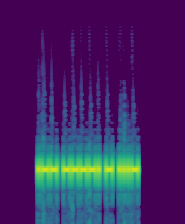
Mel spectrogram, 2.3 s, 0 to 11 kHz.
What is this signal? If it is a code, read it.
Morse code, heard as a keyed tone, about 46 wpm, 700 Hz. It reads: W9TV
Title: USA Call Signs - 4 Characters - 45wpm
